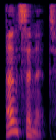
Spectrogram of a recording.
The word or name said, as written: uncinate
